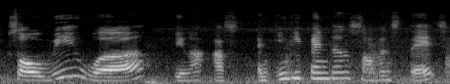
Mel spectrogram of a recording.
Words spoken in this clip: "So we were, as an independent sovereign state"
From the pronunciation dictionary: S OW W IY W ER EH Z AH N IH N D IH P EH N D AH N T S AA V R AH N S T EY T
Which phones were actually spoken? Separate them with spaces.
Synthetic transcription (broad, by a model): S OW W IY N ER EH S AH N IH N D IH P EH N D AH N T S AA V AH N S T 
